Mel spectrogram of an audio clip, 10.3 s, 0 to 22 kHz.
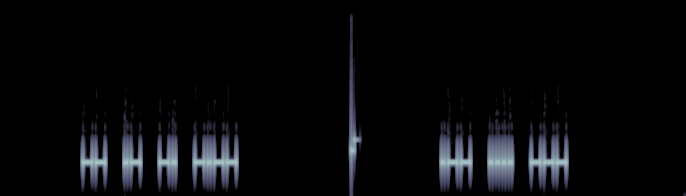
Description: Morse code, heard as a keyed tone, about 25 wpm, spaced as for 18 wpm, 690 Hz. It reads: MANY WHO
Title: 2x Character Spacing - Top 300 Words - 25wpm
